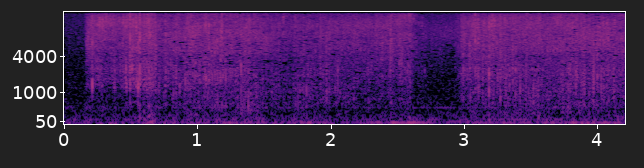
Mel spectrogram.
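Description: Long nails scratch and tap across the surface of a folded green cotton terry cloth towel. The result is a soft, steady, low rustling scrape with muffled taps and little high brightness, easing briefly near the end before continuing.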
